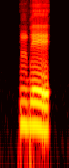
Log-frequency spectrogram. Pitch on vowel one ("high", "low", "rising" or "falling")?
low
